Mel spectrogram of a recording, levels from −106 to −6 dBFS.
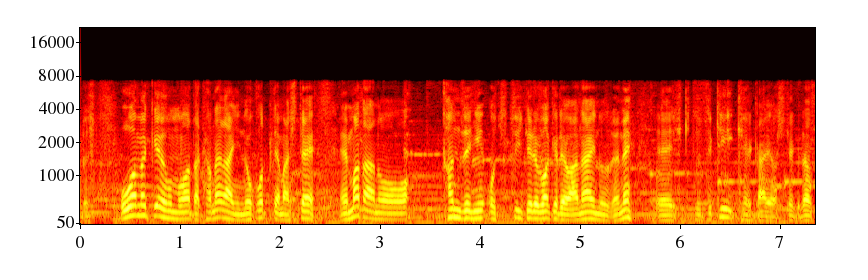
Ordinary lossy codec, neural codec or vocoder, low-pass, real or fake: none; codec, 16 kHz, 8 kbps, FunCodec, trained on Chinese and English, 25 frames a second; 7.2 kHz; fake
